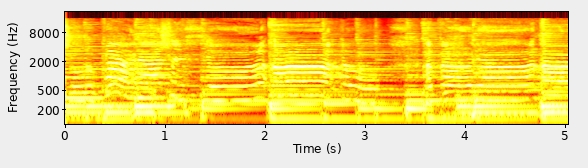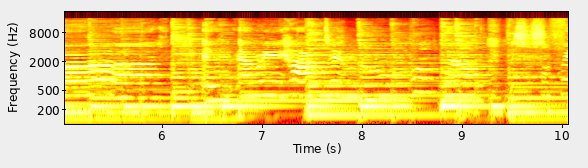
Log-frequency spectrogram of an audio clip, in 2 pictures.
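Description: Acoustic guitar strummed in chords, with a voice singing a melody over it.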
